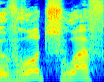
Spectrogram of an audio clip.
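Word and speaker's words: Wrocław: Donc là la ville de Vrod Sof que je prononce pas forcément bien, enfin je prononce pas forcément bien le nom, Vratislavie son ancien nom, Brestlao en allemand.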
